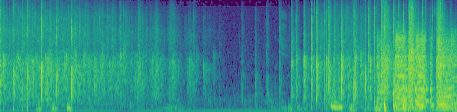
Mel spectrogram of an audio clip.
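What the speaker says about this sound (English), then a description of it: "can I have a huge round of applause as they're presented with mementos?" An audience at a media launch event claps as mementos are handed out; sharp scattered claps die down to near silence, then applause builds again, louder and denser toward the end.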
